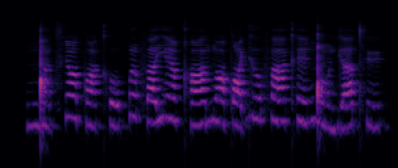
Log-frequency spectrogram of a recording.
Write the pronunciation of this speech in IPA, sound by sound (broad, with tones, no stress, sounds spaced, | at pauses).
ŋ͡ǃ ə̃˩˥ t͡sʰ ĩ˥˧ tˤ ĩ˩˥ kʰ o˩˥ p ə̃˥˧ f a˧˥ j ẽ˥˧ qʰ ã˧˥ b õ˨ tˤ e˩˥ ɡʲ o˧˥ f ã˧˥ kʰ ẽ˧˥ ŋ͡ǃ õ˨ ɡʲ a˩˥ tʰ y˨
